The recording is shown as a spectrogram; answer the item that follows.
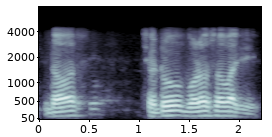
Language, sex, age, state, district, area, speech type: Bengali, male, 18-30, West Bengal, Uttar Dinajpur, urban, conversation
